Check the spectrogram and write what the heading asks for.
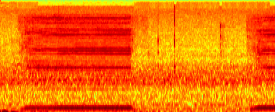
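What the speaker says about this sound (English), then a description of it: "My phone is ringing." A phone rings in the video game You And Me And Her: A Love Story with a low, steady buzzing tone. It holds for about a second, pauses, then starts again, quiet and unaccompanied.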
